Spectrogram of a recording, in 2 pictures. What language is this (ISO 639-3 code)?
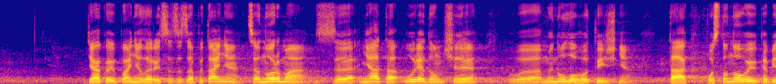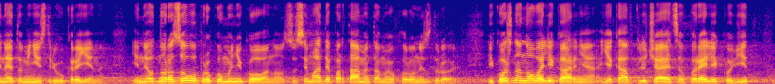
ukr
